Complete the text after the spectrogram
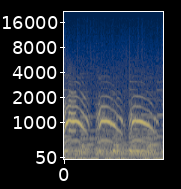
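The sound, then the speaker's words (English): Three drawn-out, harsh crow caws in a steady rhythm, each about half a second long with a brief pause between, loud with nothing else around them. “Saw the old crow and the old crow call.”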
